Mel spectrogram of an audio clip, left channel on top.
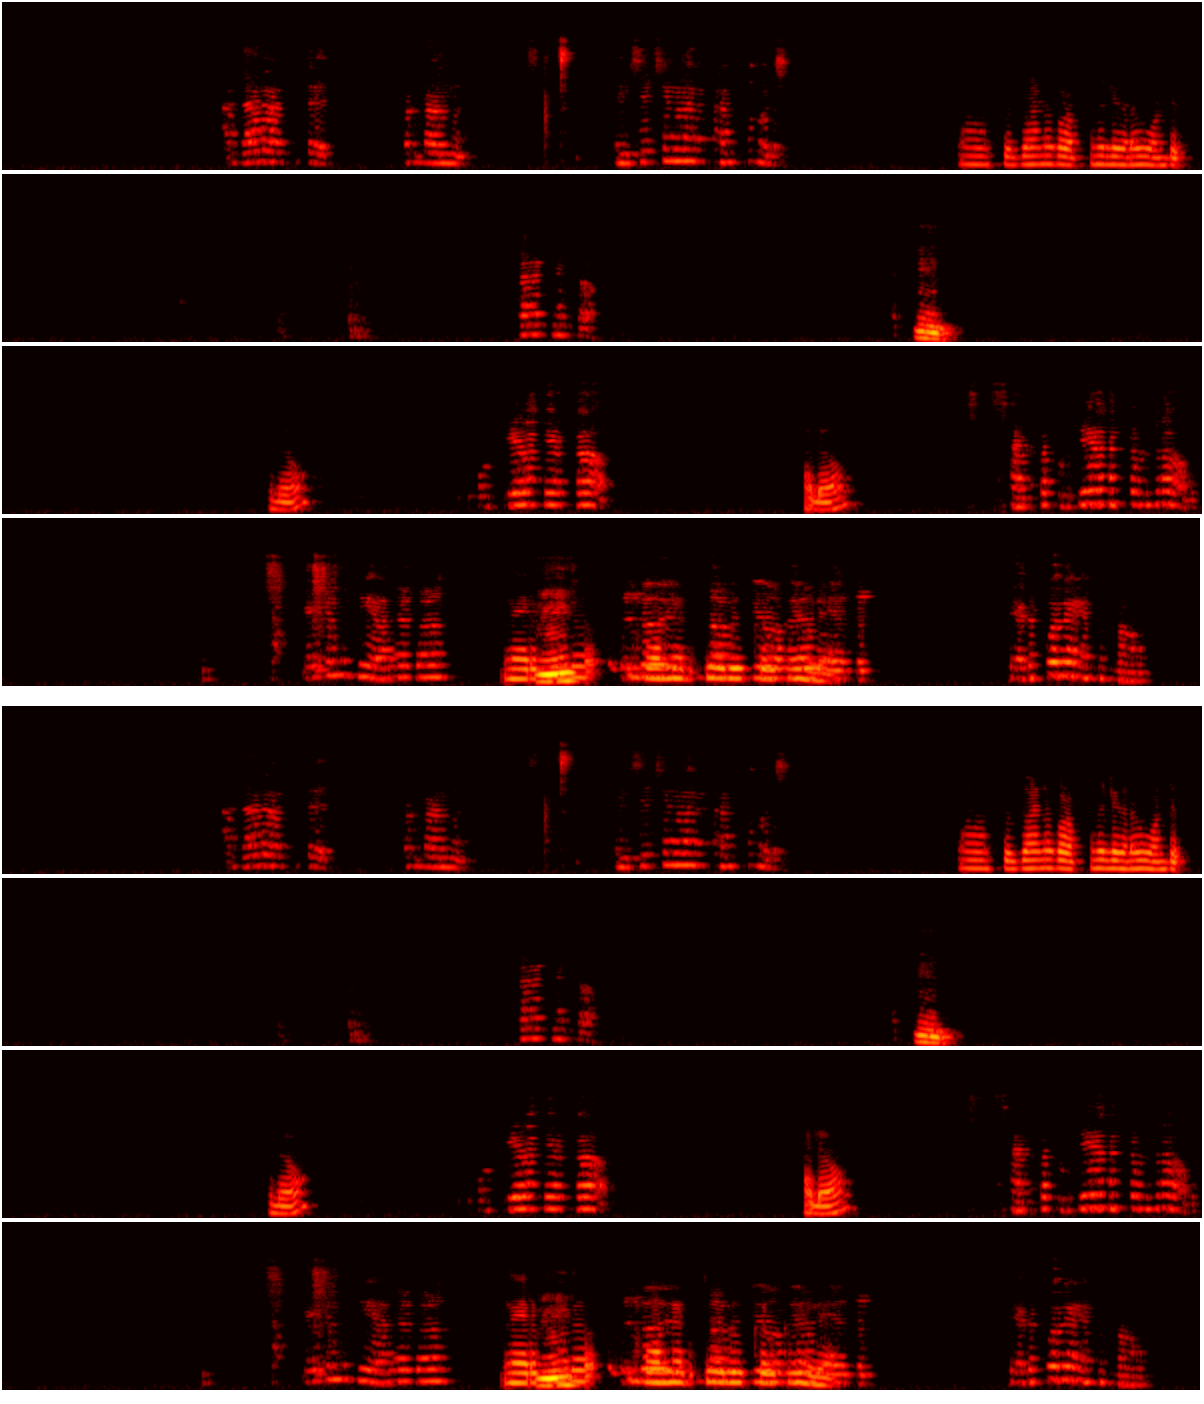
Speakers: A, on the left; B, on the right.
A: <unintelligible>
B: ആ സുഖാണ് കോഴപ്പൊന്നില്ല ഇങ്ങനെ പോകണ്ട്.
A: <unintelligible> ഉം
B: ഹലോ
A: കുട്ടികളൊക്കെ ഒണ്ടോ
B: ഹലോ
A: <unintelligible> ഒക്കെ ഉണ്ടോ? കേക്കുന്നില്ലേ <unintelligible>
B: നേരക്ക് പോലെ ഫോണിന്
A: ഉം
B: അടുത്ത് വരൂ കേൾക്കണില്ല
A: ചെലപ്പത് <unintelligible>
